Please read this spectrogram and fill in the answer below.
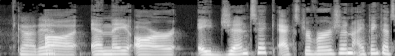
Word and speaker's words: agentic: And they are agentic extroversion. I think that's how you pronounce it.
